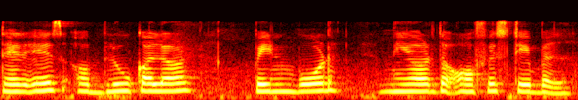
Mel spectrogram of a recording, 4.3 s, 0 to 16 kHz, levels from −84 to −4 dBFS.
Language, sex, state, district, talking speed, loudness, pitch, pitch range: English, female, Telangana, Hyderabad, 150 wpm, -14 LUFS, 235 Hz, 230-245 Hz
